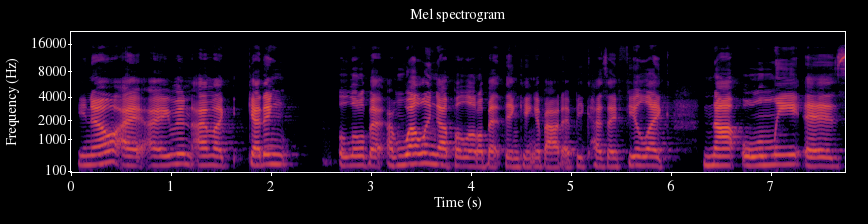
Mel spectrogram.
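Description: A woman in her thirties, a guest on a podcast, talking earnestly and warmly about cooking on a budget from her living room over a video call. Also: fairly high pitch, flat delivery, moderate pace, clean tone. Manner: earnest, heartfelt, explains step by step. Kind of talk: casual interview chat. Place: bright living room at home. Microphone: headset with handheld mic, video call.

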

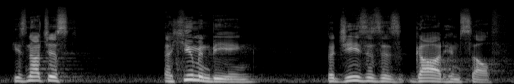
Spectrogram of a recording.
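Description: A man preaching a sermon as pastor, earnest, climbing high for emphasis and dropping low and soft. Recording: live church sermon with long hall reverb and faint music.

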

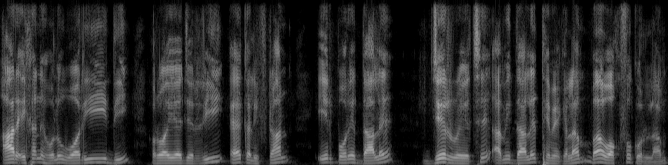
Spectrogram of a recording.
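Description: A man teaching Quran reading in a lesson, spelling out letters step by step and chanting the words slowly and patiently. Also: a little high, a little mellow, no echo, studio quality. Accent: Bangladeshi Bengali. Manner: slow, patient, drawn-out chanted recitation.

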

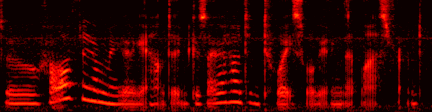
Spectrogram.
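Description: A woman's voice: fairly high pitch, fairly quick, creaky, a little mellow, a little hiss or hum, low-quality recording. A young woman streaming a game, chatting casually and jokily to her chat and sometimes whispering. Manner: jokey, talks to chat, drops to whispers while hiding. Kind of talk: casual let's-play commentary.

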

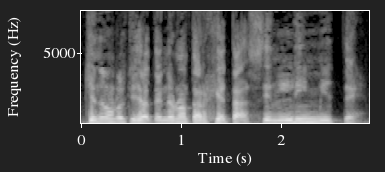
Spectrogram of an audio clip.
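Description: Man, pastor, church sermon, rhetorical questions, slightly high voice, dry sound. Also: a little fast, warm tone, no echo. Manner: preaching with rhetorical questions and acted-out quotes. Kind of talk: Spanish sermon.

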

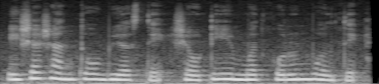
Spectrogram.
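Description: A woman narrating a romance story in a steady, matter-of-fact reading. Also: medium pitch, normal speed.

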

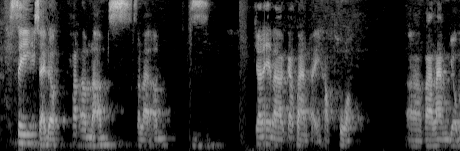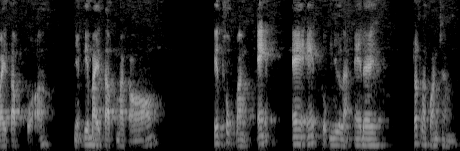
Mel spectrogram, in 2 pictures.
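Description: During an exam walkthrough lesson, a man who teaches high school English with a Vietnamese accent reads each English answer word slowly, following it with an explanation in Vietnamese. His voice is a bit bright and the recording is rough.

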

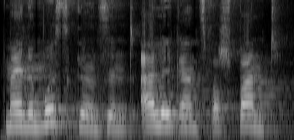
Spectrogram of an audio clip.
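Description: A woman's voice: high voice, level tone, moderate pace, natural voice. Woman doing a grumbling young schoolboy. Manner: complaining, puzzled. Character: grumbling, puzzled twelve-year-old schoolboy.

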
